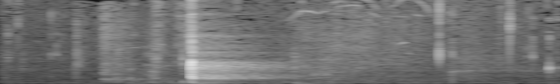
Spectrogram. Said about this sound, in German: soll ich schon mal die Paprika weghacken? Oder? Ja, genau.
